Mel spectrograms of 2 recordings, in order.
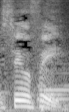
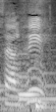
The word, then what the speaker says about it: Selvi: Tapi kisahnya adalah bahwa Gibran ini akan menikah dengan Sylvie. Selfie. Itu tulisannya Sylvie. Selfie. Itu tulisannya kalau bahasa Inggris bacanya Sylvie. Kalau tulisannya pakai ejaan Inggris SELVI jadinya Sylvie.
